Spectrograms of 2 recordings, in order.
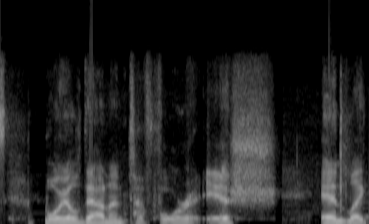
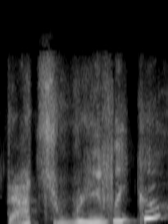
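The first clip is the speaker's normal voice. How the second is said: drawn-out, rising, louder delight; surprised approval; 6 semitones higher, 5 dB louder, slower than usual. Acted. Podcast listener suddenly won over by the hosts, surprised approval. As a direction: say it slowly, pitched up in pleasant astonishment.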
